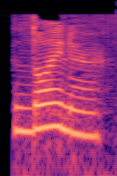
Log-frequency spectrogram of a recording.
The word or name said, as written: Loiner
